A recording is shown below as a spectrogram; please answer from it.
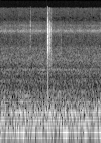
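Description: Near silence: faint room tone with one short, faint click about a second in.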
